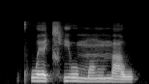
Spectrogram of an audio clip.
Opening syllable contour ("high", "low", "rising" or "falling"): falling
